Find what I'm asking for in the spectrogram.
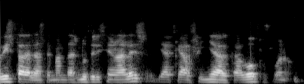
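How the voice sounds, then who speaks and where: A man with a Navarrese accent, in a dry, close sound with no echo. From Navarre, Spain (Estella). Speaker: sports nutritionist. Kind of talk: interview. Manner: hesitant, many fillers.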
